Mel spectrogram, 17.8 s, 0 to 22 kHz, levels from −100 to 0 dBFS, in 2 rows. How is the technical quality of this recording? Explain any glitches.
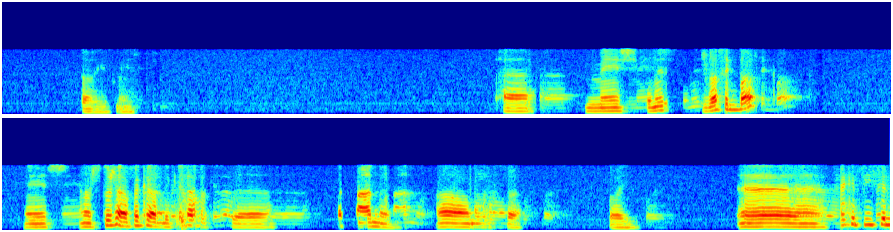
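The recording has two problems: a persistent echo and repeated short dropouts, while the Speex coding itself adds little audible damage.

Echo with no canceller runs through the whole clip. The far end plays the call over a loudspeaker, its microphone picks that sound up again, and nothing subtracts it before it is sent back. Every phrase returns roughly 0.4 s later as a quieter copy, about 18 dB down, thinner than the original. It trails each utterance like a faint second voice.

VoIP packet loss concealed by the speech codec occurs six times: 1.29–1.60 s, 5.25–5.51 s, 8.13–8.20 s, 10.64–10.95 s, 13.55–13.82 s and 17.23–17.32 s. When packets go missing, the decoder fills the gap by extending the last pitch and spectral shape while lowering the level, and each new frame is built on that guess. The worst burst, near 1.3 s, loses 180 ms spread over 280 ms, with the longest single gap lasting 60 ms. 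The other bursts lose between 40 and 120 ms. Each one sounds like a brief buzzy or smeared patch that fades, and the sound stays weak for a moment after the stream recovers.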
